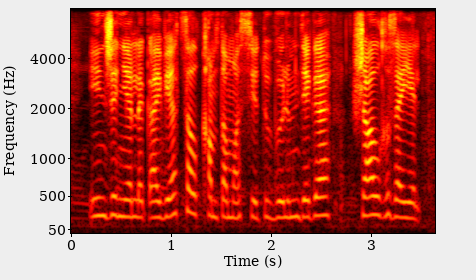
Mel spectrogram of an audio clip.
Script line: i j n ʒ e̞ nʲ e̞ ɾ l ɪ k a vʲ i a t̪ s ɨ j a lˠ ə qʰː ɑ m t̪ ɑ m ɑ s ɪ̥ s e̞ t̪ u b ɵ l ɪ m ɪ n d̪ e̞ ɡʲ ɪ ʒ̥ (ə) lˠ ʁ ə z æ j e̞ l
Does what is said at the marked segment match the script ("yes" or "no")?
no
